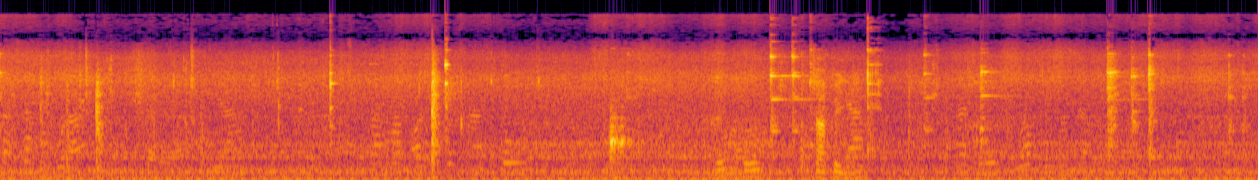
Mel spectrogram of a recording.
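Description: Metal cutlery clinks against a bowl.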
